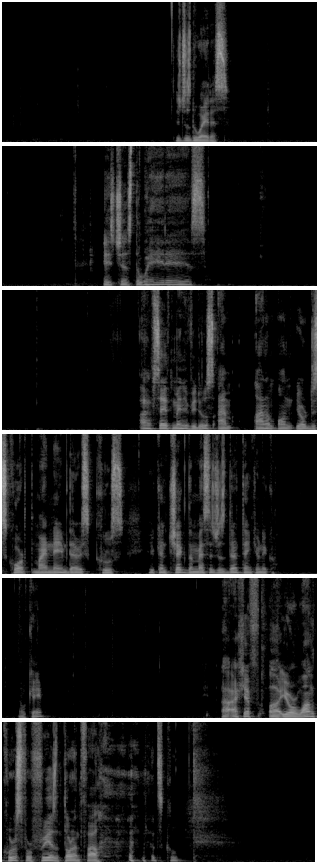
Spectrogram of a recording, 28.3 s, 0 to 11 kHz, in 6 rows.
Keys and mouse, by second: 0.4 right click, 0.5 alt+click, 1.0-3.3 alt+shift+right drag, 3.3 click, 3.4-5.5 alt+right drag, 5.5 alt+shift+click, 6.4-28.3 right drag.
